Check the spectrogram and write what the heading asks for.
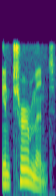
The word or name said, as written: interment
